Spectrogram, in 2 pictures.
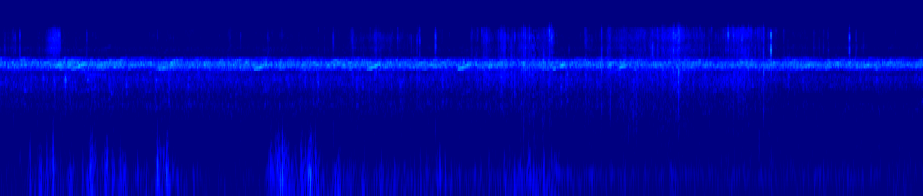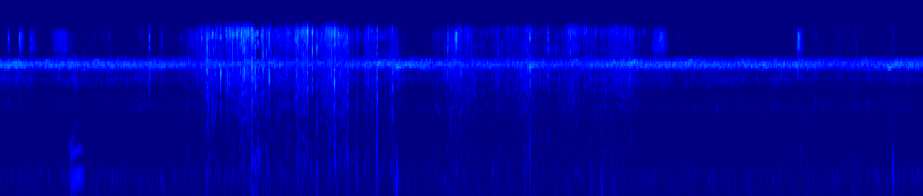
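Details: A dense spring peeper chorus fills the Oxford Woods on a warm spring day as a constant shrill high drone, broken by footsteps, rustling and a person's brief speech.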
